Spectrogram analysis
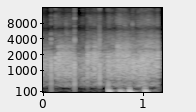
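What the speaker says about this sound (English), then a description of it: "please give a big round of applause to Hubert" A conference audience applauds a speaker in a short, loud burst of clapping, with a few distinct claps standing out near the end.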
